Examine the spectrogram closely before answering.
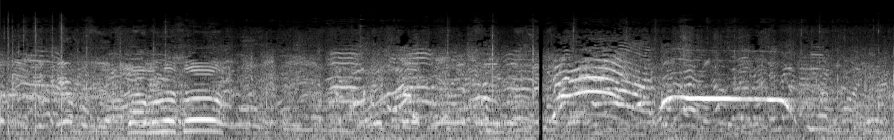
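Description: Young girls shout and cheer excitedly nearby, outdoors.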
